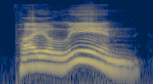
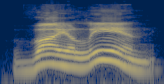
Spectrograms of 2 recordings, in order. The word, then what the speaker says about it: violin: 이것도 보통 우리가 읽을 때는 violin 이렇게 읽는데 violin이 아니고 violin 이렇게 읽어야 된다는 얘기고요.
